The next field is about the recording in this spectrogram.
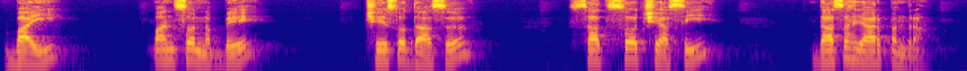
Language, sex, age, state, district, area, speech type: Punjabi, male, 30-45, Punjab, Amritsar, rural, spontaneous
